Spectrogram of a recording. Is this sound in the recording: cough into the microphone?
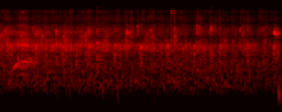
no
